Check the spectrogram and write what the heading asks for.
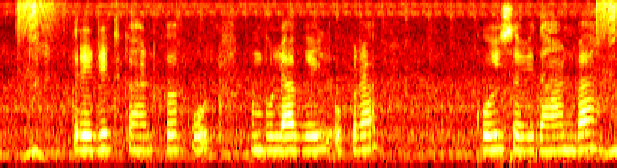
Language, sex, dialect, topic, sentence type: Bhojpuri, female, Western, banking, question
